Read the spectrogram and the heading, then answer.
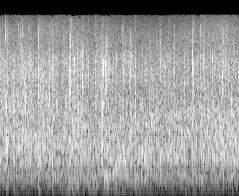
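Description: A church audience claps steadily together after a baptism, a dense, even wash of many hands at full volume with no pauses, without any voices rising above it.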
